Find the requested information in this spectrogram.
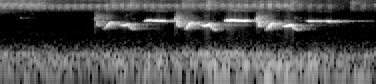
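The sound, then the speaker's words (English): A bird calling outdoors by a dock on the water: a few short, high chirping phrases in quick succession, fairly faint over a low, steady background rumble, with no talking. “And there's always a bird”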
